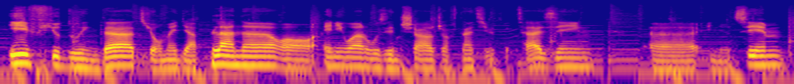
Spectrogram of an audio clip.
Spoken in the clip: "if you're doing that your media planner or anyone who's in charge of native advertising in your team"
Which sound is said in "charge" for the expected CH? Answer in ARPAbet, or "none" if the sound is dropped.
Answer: CH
